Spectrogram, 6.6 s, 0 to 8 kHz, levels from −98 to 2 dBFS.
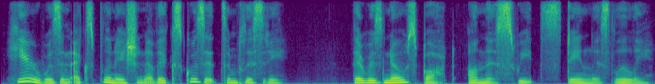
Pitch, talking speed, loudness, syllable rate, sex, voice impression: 175 Hz, 145 wpm, -19 LUFS, 4.9 syllables/s, female, very feminine, slightly middle-aged, thin, slightly relaxed, slightly weak, bright, soft, very clear, slightly halting, cute, slightly cool, intellectual, very refreshing, sincere, very calm, friendly, very reassuring, slightly unique, elegant, sweet, lively, kind, slightly modest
